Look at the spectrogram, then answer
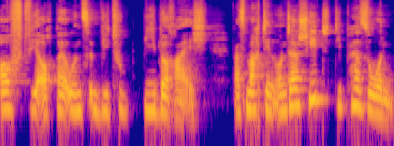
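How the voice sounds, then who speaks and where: On a very clean recording with a silent background, a woman's somewhat breathy, medium-pitched voice has a dark, mellow tone, lively intonation and a moderate pace. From Berlin, Germany. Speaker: podcast co-host on sales. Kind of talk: casual chat. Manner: animated.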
